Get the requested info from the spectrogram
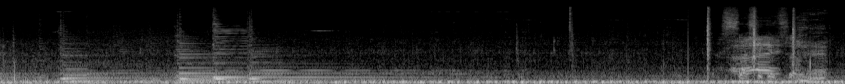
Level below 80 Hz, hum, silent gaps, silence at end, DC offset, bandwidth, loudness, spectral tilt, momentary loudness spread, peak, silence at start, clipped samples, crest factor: -34 dBFS; none; none; 0 s; under 0.1%; 15.5 kHz; -27 LUFS; -6.5 dB/octave; 8 LU; -6 dBFS; 0 s; under 0.1%; 20 dB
